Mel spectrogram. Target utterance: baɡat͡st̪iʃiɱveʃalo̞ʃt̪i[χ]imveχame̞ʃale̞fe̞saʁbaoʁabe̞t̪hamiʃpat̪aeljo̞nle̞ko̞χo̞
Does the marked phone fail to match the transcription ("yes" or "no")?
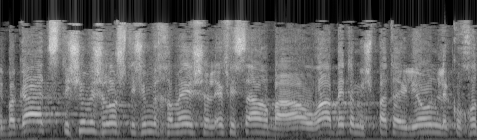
yes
